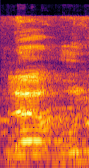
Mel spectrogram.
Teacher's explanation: Nabrunya pada huruf nun atau mim yang bertasydid. Jika kita mau waqaf di situ, maka ditahan gunahnya, tapi nggak diucapkan nunnya. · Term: an-nabru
